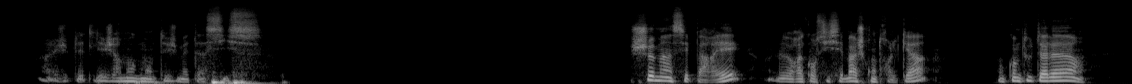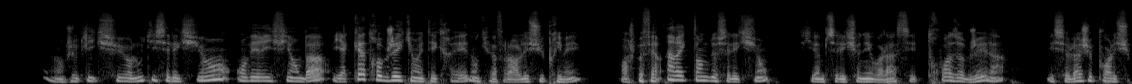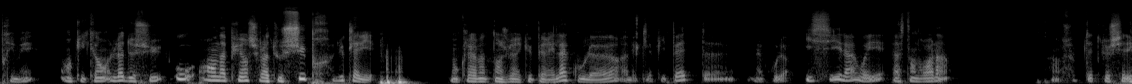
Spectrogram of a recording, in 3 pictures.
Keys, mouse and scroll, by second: 1.0 click, 2.2 KP_6, 2.4 KP_Enter, 3.1-5.6 drag, 6.3 click, 8.6 click, 12.8 click, 16.9 click, 18.0-19.1 drag, 21.4-22.5 drag, 26.5 Delete, 29.3 click, 31.6 click, 33.0 click, 33.7 click.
